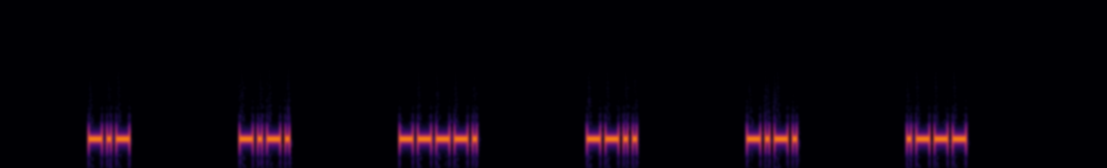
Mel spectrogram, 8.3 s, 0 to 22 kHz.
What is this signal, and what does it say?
Morse code, heard as a keyed tone, about 36 wpm, spaced as for 10 wpm, 700 Hz. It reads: KC9ZCJ
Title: USA Call Signs - 6 Characters - 8x Character Spacing - 35wpm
